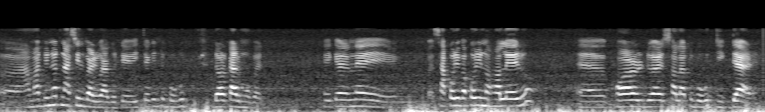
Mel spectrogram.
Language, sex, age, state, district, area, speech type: Assamese, female, 30-45, Assam, Sonitpur, rural, spontaneous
